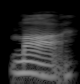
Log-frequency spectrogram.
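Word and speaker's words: 吗: As a question particle, ma is pronounced using a neutral tone, which carries a soft falling sound, as if the sound is fading away. Can you try and say ma?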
